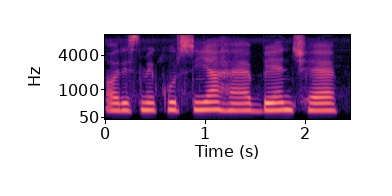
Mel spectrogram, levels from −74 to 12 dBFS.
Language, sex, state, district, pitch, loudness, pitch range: Hindi, female, Jharkhand, Palamu, 220 Hz, -14 LUFS, 215-230 Hz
